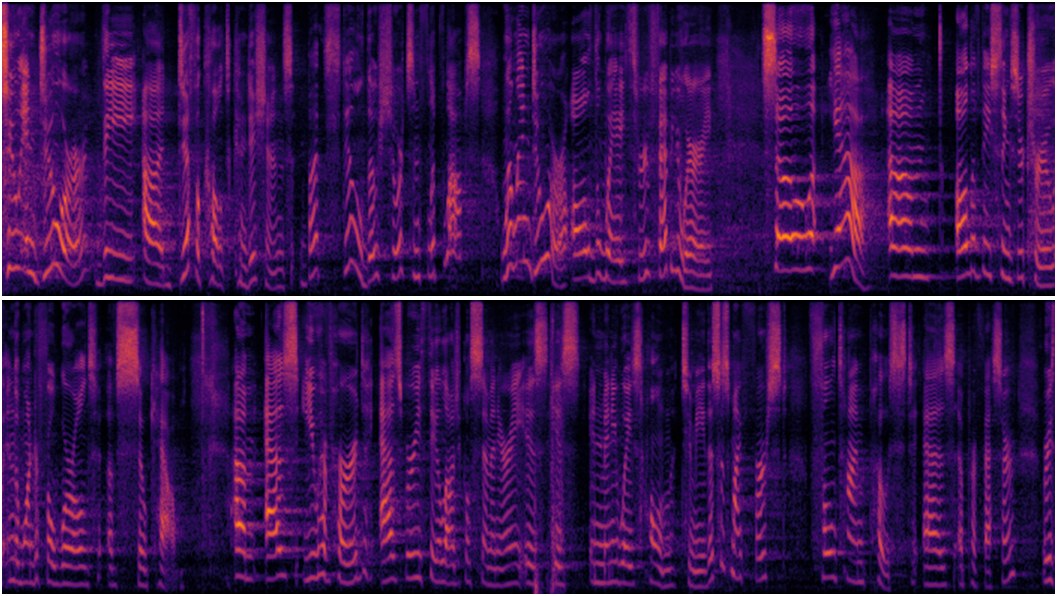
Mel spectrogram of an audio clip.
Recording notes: presented by Asbury Seminary Kentucky Chapel, recorded on Tuesday, October 10, 2023 at Asbury Theological Seminary's Kentucky campus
